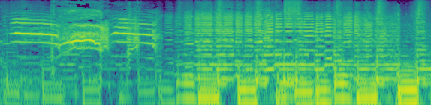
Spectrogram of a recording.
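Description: A cat meows loudly near the start, one drawn-out rising cry over bouncy, rhythmic music that keeps playing to the end.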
